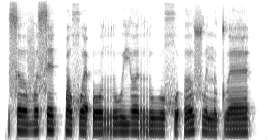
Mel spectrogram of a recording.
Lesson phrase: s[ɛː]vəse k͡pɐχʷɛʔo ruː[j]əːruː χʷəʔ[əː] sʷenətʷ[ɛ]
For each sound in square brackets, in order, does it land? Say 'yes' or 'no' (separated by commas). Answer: no, yes, yes, no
